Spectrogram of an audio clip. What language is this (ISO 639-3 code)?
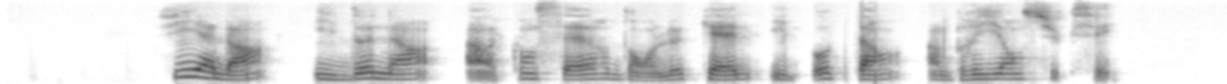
fra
